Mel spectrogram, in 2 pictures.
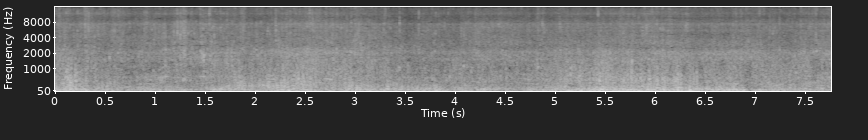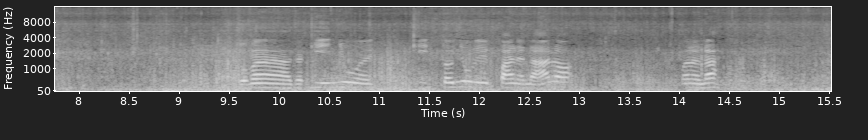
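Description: Small waves lap against rocks.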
